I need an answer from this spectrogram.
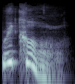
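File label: "recall", British English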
